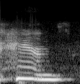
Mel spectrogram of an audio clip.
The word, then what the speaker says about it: hands: Like sometimes here in hand, here we pronounce the S as Z, like hands, walls, dogs.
